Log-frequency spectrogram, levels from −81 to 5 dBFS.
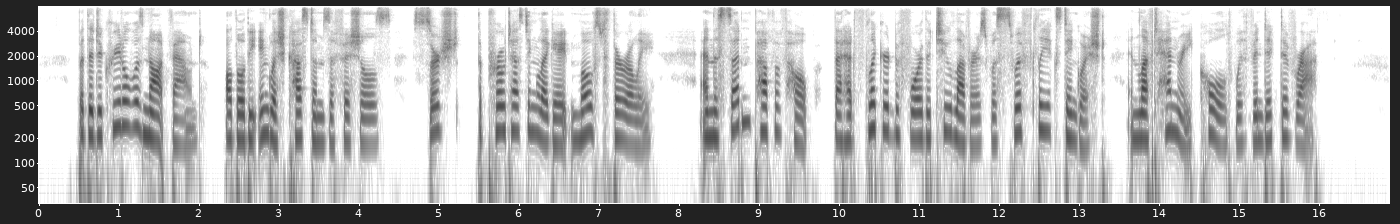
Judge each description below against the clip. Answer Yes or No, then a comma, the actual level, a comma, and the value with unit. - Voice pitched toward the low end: No, high, 200 Hz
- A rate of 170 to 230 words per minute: No, average, 145 wpm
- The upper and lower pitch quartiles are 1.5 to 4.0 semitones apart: No, average, 4.4 semitones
